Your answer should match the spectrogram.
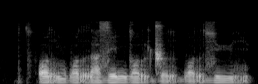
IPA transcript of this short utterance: t͡sʼ ɔ˧ r m b ɔ˧ r a˨˦ z e˦ n d ɔ˧ r ɖ͡ʐ o˨ r b ɔ˨ r z y˦˨ r

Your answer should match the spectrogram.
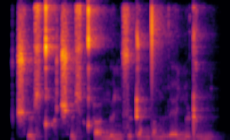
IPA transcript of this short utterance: t͡ʃʰ ø ç qʰ ɑ̤ t͡ʃʰ ø ç qʰ ø n̪ ø ɲ z ʉ ʈ ø n dˤ o n r ɛ ɲ ʉ ɖ ʉ ɲ

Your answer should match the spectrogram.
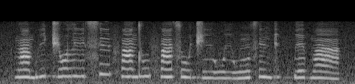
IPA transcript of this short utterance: ɡ ã˨ b i˨˦ d͡ʒ o˧ l ĩ˧ s ĩ˦ f ã˧ d u˧ f ã˧ s u˧ d͡ʒ i˨ w i˨ w ũ˨˦ s ĩ˦ ɡ i˦ ɡ͡b e˦ b ã˦˨

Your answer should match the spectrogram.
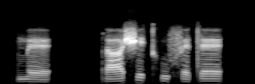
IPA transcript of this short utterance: m ɛ˨ | ɾ aː˨˦ ʃ e˦ kʰ u˨ f ɛ˨ t ɛ˦

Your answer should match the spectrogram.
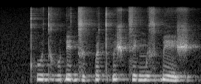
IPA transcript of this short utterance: kʷʰ ɯ dʱ u ɗ e d͡z ɯ k͡p œ t ʔ ɯ ʃ t͡s e ŋ͡m ɯ z ɓ e ʃ

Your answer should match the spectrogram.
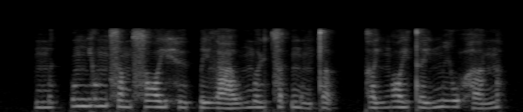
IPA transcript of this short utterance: m ɪ˨ k̚ p ʊ˥ ŋ j ʊ˥ ŋ s ɐ˧ m s ɔː˧ j h yː˨ p̚ e˨ j l aː˨˥ w m ɵ˥ ɥ t͡s ɐ˥ k̚ m ʊ˨˥ ŋ t̪ ɐ˧ k̚ | k ɐ˨˧ j ŋ ɔː˧ j t̪ e˨˥ j m iː˧ w h ɐ˨˥ n

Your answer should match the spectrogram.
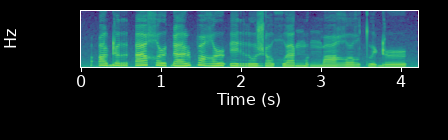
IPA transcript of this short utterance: ʔ ɑ ɖ ʌ r ʔ a χ ə˞ ɗ a ɭ p ɑ ʁ ə˞ ʔ e r o z ɽ ɔ χʷ a ŋ͡m ʌ ŋ͡m ɑ ʁ o ʁ tʷ e ɖ ə˞

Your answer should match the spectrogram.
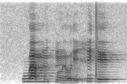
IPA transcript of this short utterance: w a˦ m ũ˧ k͡p ũ˨ ɾ o˨ ɾ i˨˦ h i˦˨ t e˧

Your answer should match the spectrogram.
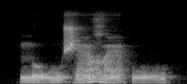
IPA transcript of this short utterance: n ʊ˨˩ w u˨˩ ʃ æ̃˩˥ ʁ æ̃˨˩ ʔ u˨˩

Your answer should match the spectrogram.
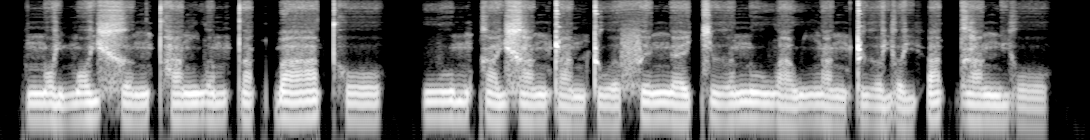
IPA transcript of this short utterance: n ɔ˨˩ j m ɔ˧˥ j x əː˨˩˦ ŋ t̪ʰ a˧˥ ŋ w ə˧˥ m t̪ a˨˩ k̚ ɓ aː˧˥ t̪ʰ o˧ | w u˧ m k a˧˥ j ɣ a˧ ŋ ʈ a˨˩ n ʈ u˨˩˨ ə̯ f e˧˥ ŋ ɛ˨˩˦ c ɨ˨˩˦ ə̯ n u˧ w a˨˩˦ w ŋ a˨˩ ŋ ʈ ɨ˨˩ ə̯ j ə˨˩˨ j ʔ a˦˥ t̚ ɣ a˧ ŋ j o˨˩

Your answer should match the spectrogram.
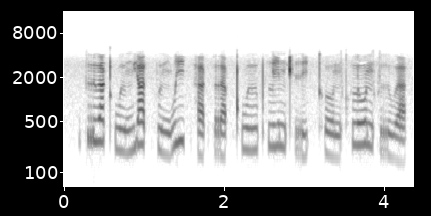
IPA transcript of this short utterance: p r ɯ˦˥ a̯ kʰ w ɯ˩˦ ŋ j a˦˥ t̚ f ɯ˨˩ ŋ w iː˥˩ k̚ h a˨˩ k̚ p r a˨˩ p̚ kʰ w ɯː˦˥ pʰ l i˥˩ n kʰ r i˨˩ ʔ kʰ o˨˩ n kʰ l o˥˩ n k r u˨˩ a̯

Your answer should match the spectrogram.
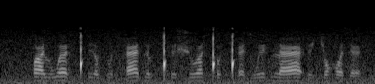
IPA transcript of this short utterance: qʷ ɛ l w ɜ d ǃʰ i ɐ̯ tʷ ʌ d ʔ æ d ʊ l ǃʰ ɪ ʃ ʊ ɐ̯ ǃ ʊ ǃʼ ɛ d w ɪ d l æ ʔ ɪ ɟ ʊ ʁʷ æ d ɛ

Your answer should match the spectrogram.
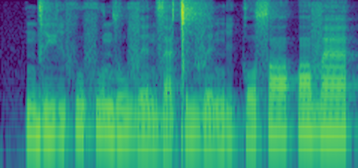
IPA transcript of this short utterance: n d i˧ j i˧ f u˥ f u˥ n z u˧ v e˩ n z æ˩ ǀ i˧ v e˩ ŋ i˧ k o˧ s ɒ˥ | ɒ˥ v æ˥

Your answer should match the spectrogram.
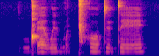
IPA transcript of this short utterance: ǃʼ ɛ w y b o ǁʰ o t̪ y t̪ e

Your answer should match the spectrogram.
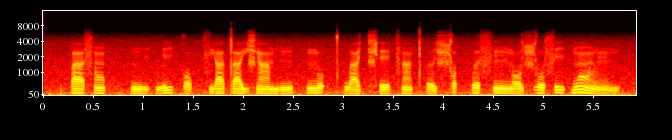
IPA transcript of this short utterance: p a˧ s ɔ̃˦ p̚ | ŋ i˨ ʔ l i˦ k ɔ˨ p̚ s j a˧ t̪ a˧ j ɕ ã˧ b ĩ˨˦ | n̪ o˦ ʔ t̪ʰ w a˧ t͡ɕʰ e˧ t͡s ã˧ t̪ʰ ə˨˩ ɕ ɔ˦ t̚ p ə˥˧ s ĩ˧ n̪ ɔ˧ ɕ o˥˧ s i˦ ʔ b ɔ̃˥˧ l ẽ˨˩ m

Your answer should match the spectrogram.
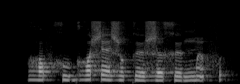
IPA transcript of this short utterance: ɦ ɔ f x u ɡʱ ɔ ɬ ɛ ɮ o k ø ɮ ə x ø ŋ͡m ə̃ f

